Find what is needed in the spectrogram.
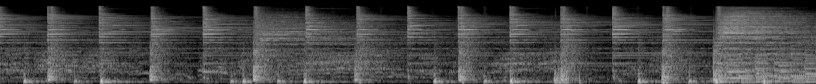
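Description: Instrumental music driven by a drum kit: a steady beat of bass drum and snare at about two strikes a second, with a cymbal crash that rings on from about seven seconds in.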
